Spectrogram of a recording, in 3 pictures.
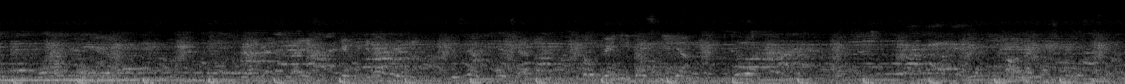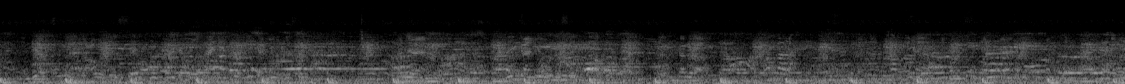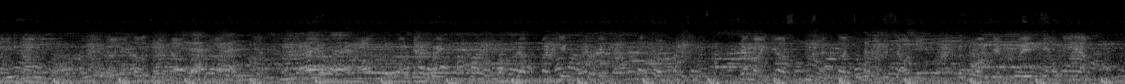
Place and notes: Hutoushan Park, Taoyuan County - dancing
Group of elderly people were dancing, Sony PCM D50 + Soundman OKM II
